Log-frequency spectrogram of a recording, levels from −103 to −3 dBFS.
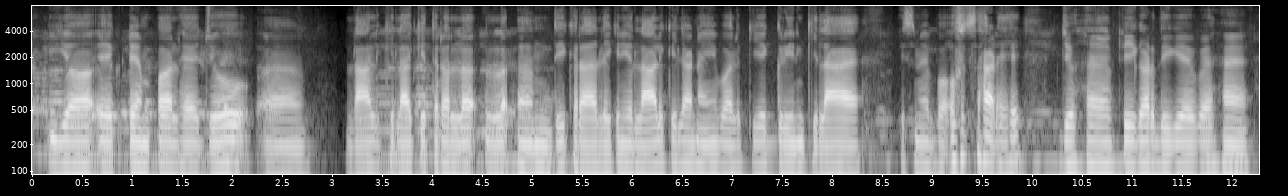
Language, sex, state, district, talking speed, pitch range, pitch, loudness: Hindi, male, Bihar, Begusarai, 165 wpm, 100-110 Hz, 105 Hz, -20 LUFS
